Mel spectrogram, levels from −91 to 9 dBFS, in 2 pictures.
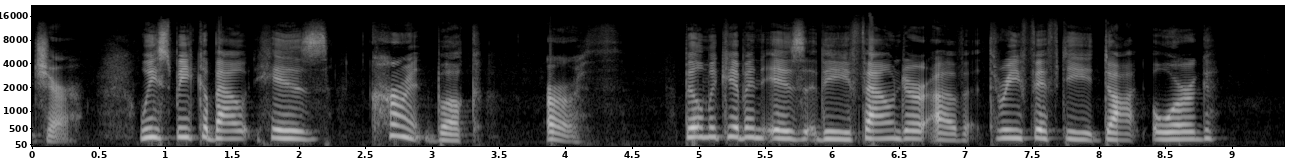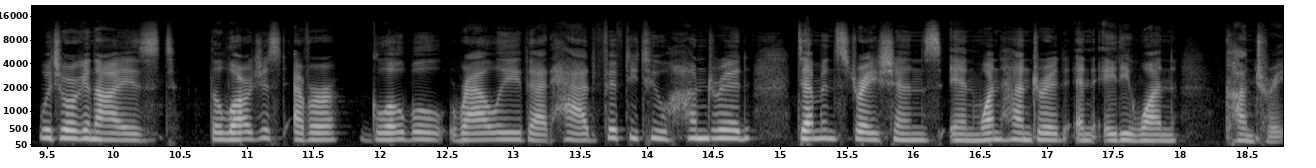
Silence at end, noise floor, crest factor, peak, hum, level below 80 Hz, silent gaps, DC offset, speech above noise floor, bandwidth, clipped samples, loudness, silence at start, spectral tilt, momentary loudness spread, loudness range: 0 s; -69 dBFS; 20 dB; -6 dBFS; none; -66 dBFS; none; under 0.1%; 43 dB; 14 kHz; under 0.1%; -26 LUFS; 0 s; -4.5 dB/octave; 10 LU; 3 LU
